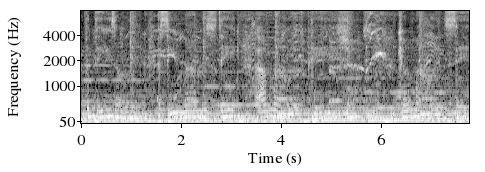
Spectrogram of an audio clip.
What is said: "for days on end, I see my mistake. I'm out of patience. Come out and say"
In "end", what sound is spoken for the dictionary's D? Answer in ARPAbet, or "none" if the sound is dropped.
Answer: none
